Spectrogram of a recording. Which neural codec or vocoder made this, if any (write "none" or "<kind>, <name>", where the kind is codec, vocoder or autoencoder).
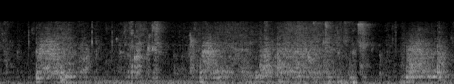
vocoder, Vocos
